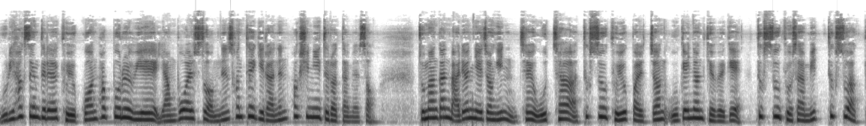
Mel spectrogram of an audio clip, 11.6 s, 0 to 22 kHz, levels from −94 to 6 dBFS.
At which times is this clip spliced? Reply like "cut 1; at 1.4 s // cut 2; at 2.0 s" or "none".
cut 1; at 10.0 s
